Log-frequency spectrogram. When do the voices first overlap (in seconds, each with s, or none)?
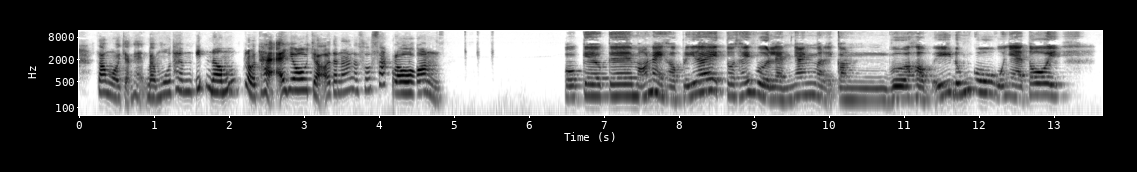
none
